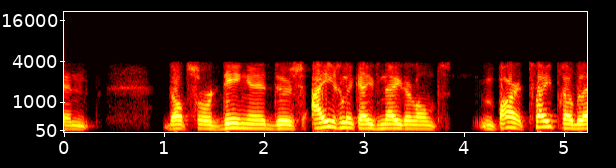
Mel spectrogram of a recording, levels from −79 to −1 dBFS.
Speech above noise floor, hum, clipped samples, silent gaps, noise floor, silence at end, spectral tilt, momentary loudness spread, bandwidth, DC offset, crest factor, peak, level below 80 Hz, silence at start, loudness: 34 dB; none; under 0.1%; none; -49 dBFS; 0 s; -6 dB/octave; 11 LU; 4.1 kHz; under 0.1%; 12 dB; -4 dBFS; -54 dBFS; 0 s; -15 LUFS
